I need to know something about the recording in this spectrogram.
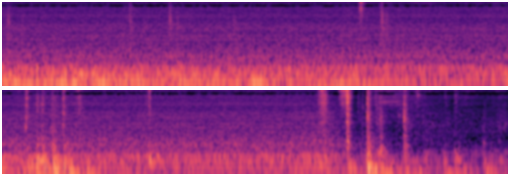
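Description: Low rumble of road and engine noise heard inside a vehicle's cabin while driving. It slowly gets quieter as the vehicle comes to a stop. A few sharp clicks and knocks come near the end.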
